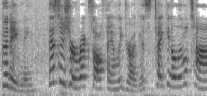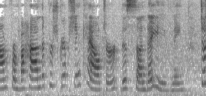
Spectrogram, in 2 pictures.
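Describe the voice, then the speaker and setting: A woman playing an earnest family druggist delivering a 1940s-style radio commercial in a measured, formal way. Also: sits high, bright, forceful tone, a little hiss or hum, full character voice, rough recording. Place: live small theater stage.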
